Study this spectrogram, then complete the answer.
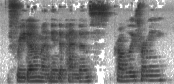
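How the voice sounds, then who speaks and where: A woman speaking at a fairly slow pace, with audible room echo. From Sweden. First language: Swedish. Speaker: podcast guest, digital nomad. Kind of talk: casual interview. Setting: island in Thailand.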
